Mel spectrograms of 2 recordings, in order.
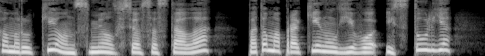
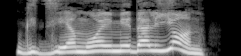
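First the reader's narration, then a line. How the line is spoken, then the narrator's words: Fat man yelling. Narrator (Russian): завопил толстяк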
